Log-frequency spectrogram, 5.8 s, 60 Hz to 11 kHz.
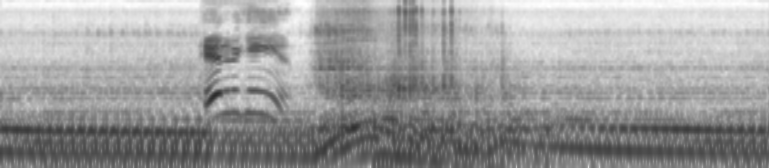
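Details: '96 Ford F150 V8, 239,000 miles, blipped up and down a few times while one catalytic converter is plugged: deep loud exhaust with popping on the overrun, engine pulls cleanly, no smoke.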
